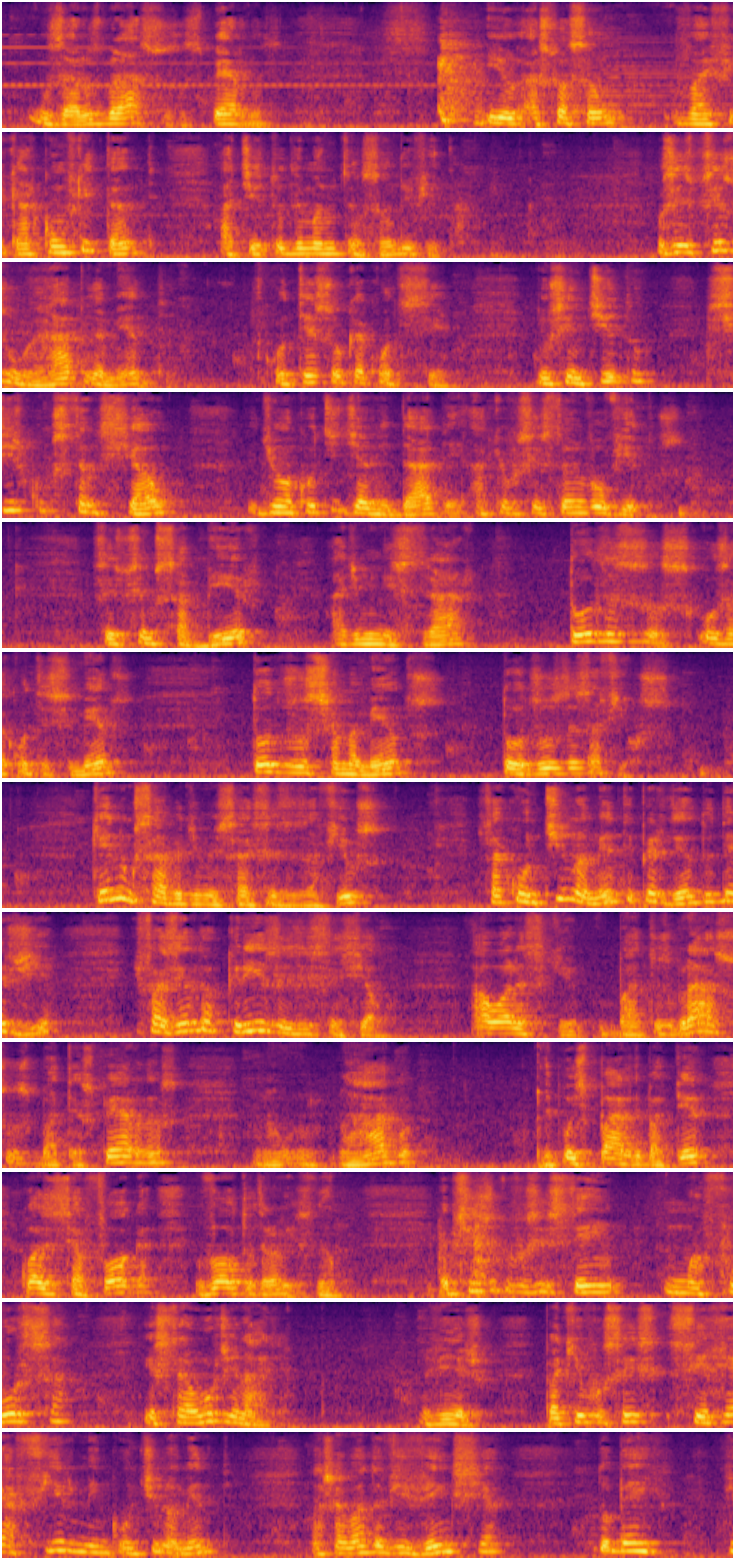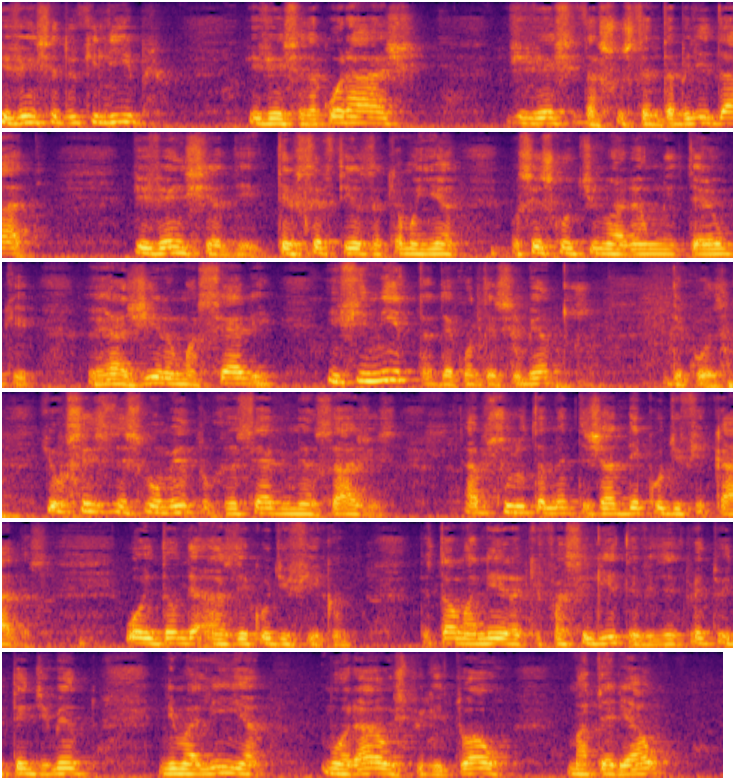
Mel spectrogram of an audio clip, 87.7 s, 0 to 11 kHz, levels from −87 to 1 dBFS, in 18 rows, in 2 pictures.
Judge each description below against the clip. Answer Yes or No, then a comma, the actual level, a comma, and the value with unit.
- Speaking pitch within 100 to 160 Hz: Yes, low, 135 Hz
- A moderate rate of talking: No, slow, 110 wpm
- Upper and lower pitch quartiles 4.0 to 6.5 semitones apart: Yes, average, 5.1 semitones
